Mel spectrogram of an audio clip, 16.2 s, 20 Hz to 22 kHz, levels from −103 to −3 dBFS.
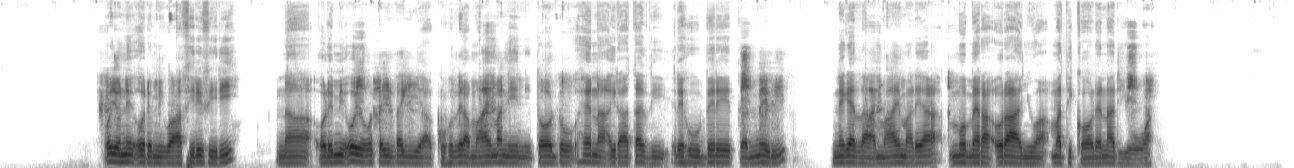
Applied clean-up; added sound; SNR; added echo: neural mask model Resemble Enhance denoiser.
